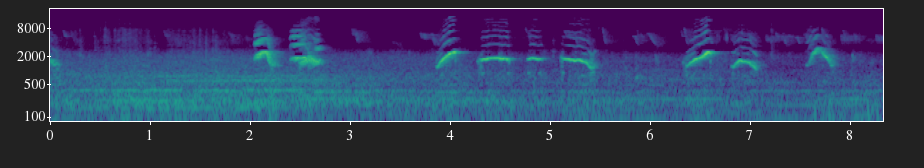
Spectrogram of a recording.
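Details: Male pet cockatiel kept at home singing its natural songs, which include mimicked birdsong, wolf whistles and clicks: clear whistled notes in two bursts, rising then falling and slurred, each a half second or less, over a low background hum.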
